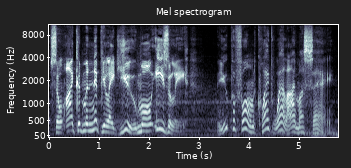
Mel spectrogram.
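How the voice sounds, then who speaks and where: An actor playing a bitter, taunting villain, the hero's twin soldier brother, in a theatrical, smug video game cutscene style. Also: male voice, a little high, very animated, slight background noise. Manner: theatrical, smug, drawn-out menacing delivery. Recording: loud game music behind the voice.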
